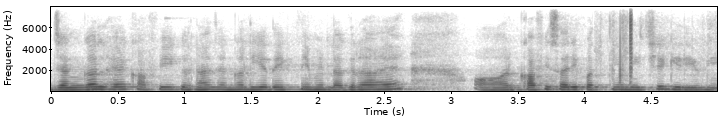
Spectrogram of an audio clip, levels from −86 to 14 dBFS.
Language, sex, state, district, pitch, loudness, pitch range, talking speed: Hindi, female, Uttar Pradesh, Jalaun, 215 Hz, -26 LUFS, 200-220 Hz, 225 wpm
